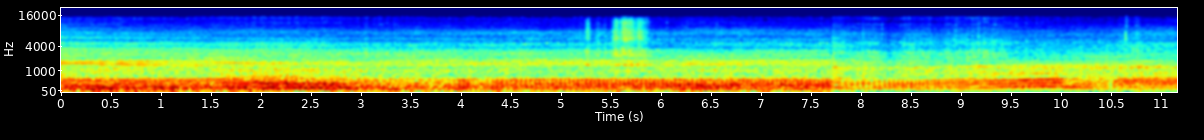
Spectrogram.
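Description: A Honda CB150R SE motorcycle engine drones steadily while riding, its note rising and falling with shifts and throttle changes, loud and continuous against wind noise.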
